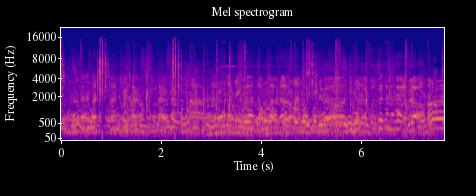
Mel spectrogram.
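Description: A crowd of men and women chatter loudly nearby outdoors.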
